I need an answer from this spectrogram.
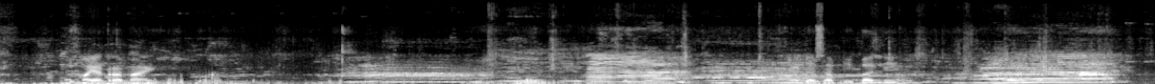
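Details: Calves and young bulls at a cattle market; a string of separate moos, some short and rough, others long and rising, with clanks and quieter lowing between them.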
